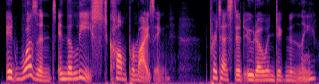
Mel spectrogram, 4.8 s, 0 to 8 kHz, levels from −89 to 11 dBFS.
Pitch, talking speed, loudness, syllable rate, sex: 185 Hz, 115 wpm, -18 LUFS, 4.5 syllables/s, female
